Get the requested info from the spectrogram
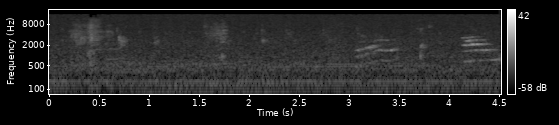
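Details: Kittens of mother cat Seraphina, four rescued from a Lewis County, WA shelter, indoors at lunchtime: a few thin, faint mews with rising harmonics near the end, over a steady low hum and soft handling noises.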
